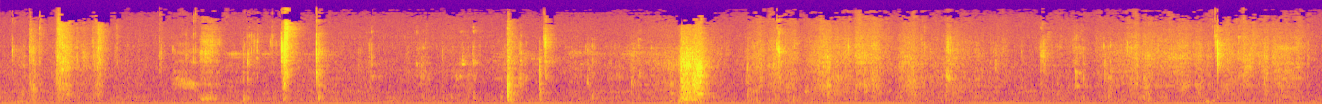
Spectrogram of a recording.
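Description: Close-up chewing and wet mouth sounds of a person eating boiled mussels, with scattered sharp clicks and a louder burst about seven seconds in.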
